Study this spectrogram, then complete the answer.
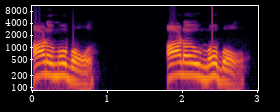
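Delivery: Automobile with the T as a quick D; American flap T. Shown as a demonstration. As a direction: tap the T in Automobile. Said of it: "try some words using this".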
